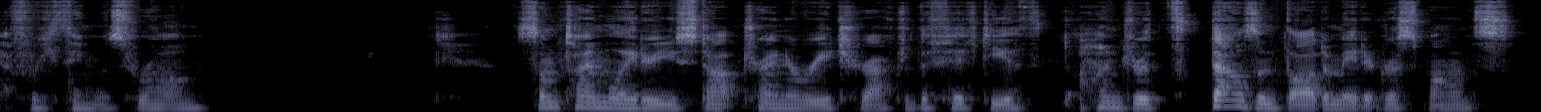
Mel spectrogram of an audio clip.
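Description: A man narrating a dramatic second-person story in a solemn, deliberate, emphatic way. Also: medium pitch, fairly even intonation, a little mellow.

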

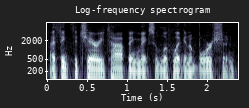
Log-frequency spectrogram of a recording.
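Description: An actor playing a crass, self-interested office best friend in a comedic audio drama, blunt, slangy and exasperated. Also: male voice, lowish voice, steady tone, fast, natural voice. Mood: blunt, cynical.

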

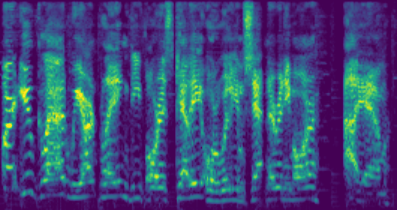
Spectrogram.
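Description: A man's voice: fairly high pitch, normal speed, gravelly, bright, forceful tone, slightly rough, faint music behind. A man hosting a zany scripted quiz show in a theatrical, exclamatory way with sing-song catchphrases. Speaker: game show host.

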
